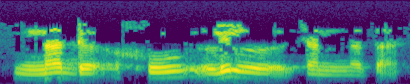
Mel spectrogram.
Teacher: Tetapi karena sesudahnya alif lam, alif tidak dibaca, langsung ke lamnya sukun, ya, supaya tidak bertemu dua sukun dalam pengucapan, maka sukun yang pertama di kasrah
